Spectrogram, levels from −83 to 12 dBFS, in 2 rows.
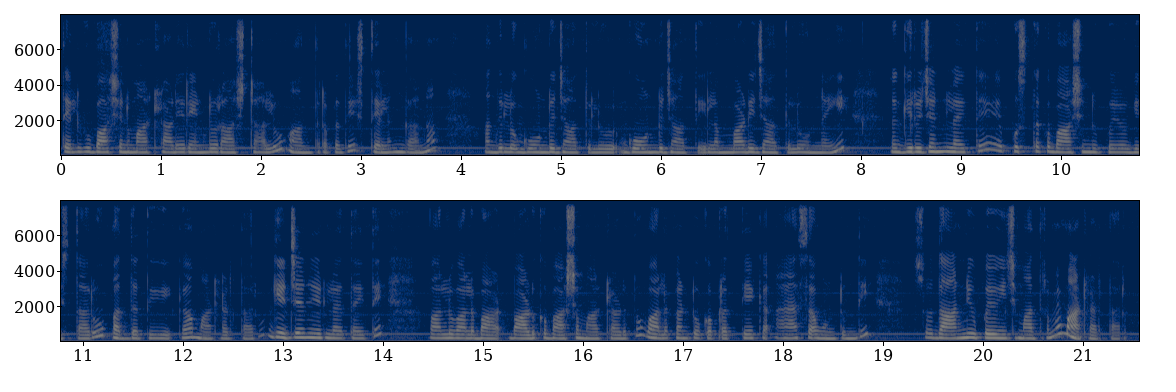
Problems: low volume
